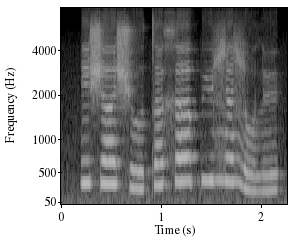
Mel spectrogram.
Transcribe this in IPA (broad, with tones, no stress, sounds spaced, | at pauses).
ɪ˦ ʃ ɐː˦ ʃ ʊː˨ t ɐ˦ x ɐː˦ p y˦ ɮ ə˦ ɮ o˨ l ø˦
